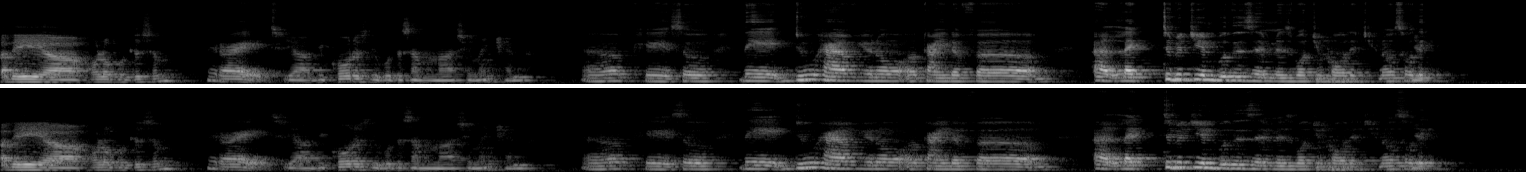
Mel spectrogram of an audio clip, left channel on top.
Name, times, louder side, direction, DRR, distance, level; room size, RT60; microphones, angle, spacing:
voice 1, 0.0-1.7 2.8-5.3 13.2-13.5 14.1-14.2, left 2 dB, 30° left, 0 dB, 1.2 m, -34 dB
voice 2, 2.1-2.8 5.8-10.5 10.9-14.2, left 3 dB, 80° left, 0 dB, 1.3 m, -31 dB
15.0 x 5.2 x 6.4 m, 0.65 s
head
